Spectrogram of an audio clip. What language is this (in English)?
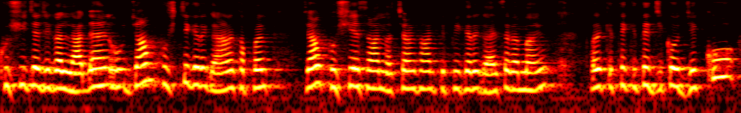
Sindhi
